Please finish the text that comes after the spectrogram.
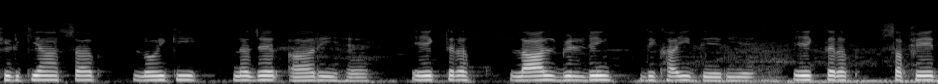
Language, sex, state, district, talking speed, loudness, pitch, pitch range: Hindi, male, Rajasthan, Bikaner, 130 wpm, -16 LUFS, 195 Hz, 170-200 Hz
